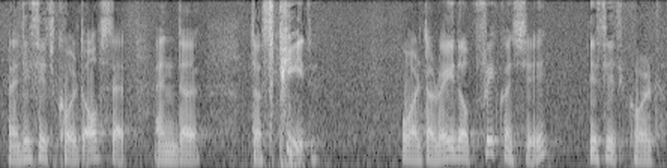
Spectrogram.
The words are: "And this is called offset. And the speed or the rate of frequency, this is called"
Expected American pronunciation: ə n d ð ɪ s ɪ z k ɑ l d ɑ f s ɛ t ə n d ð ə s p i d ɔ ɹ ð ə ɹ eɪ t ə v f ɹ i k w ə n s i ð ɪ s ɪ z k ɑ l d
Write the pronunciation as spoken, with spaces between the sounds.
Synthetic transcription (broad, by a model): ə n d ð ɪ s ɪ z k ɑ l d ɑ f s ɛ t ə n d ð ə s p i d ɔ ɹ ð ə ɹ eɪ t ə v f ɹ i k w ə n s i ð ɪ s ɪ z k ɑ l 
